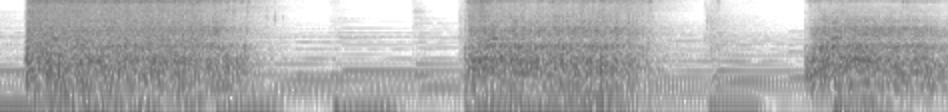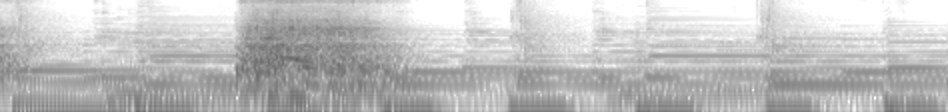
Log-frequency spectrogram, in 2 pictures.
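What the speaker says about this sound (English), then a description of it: "Now we're going to just blend this in the mixer." A kitchen mixer grinder pulse-blends a dry chutney of ginger, garlic and dhania in four loud whirring bursts, each cutting off sharply and followed by the rattle of the jar as the motor winds down.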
